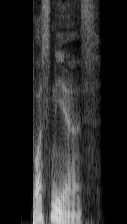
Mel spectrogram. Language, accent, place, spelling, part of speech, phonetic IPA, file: German, Germany, Berlin, Bosniers, noun, [ˈbɔsniɐs], De-Bosniers.ogg
- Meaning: genitive singular of Bosnier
